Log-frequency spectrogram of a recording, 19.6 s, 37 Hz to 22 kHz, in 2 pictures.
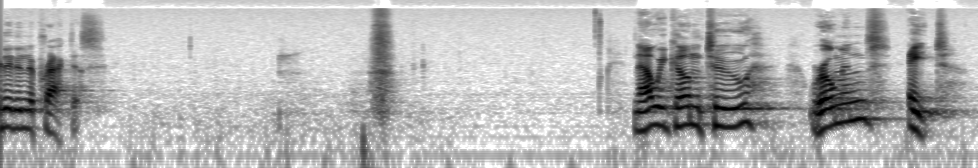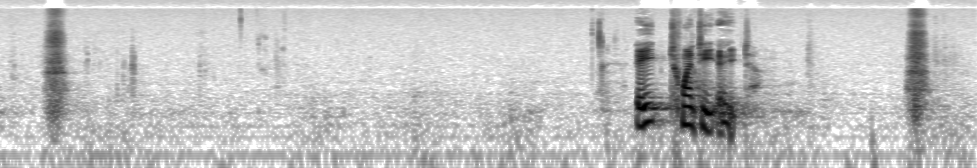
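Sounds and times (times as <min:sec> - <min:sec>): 
speech: 0:00.0 - 0:01.1, 0:06.4 - 0:09.5, 0:16.2 - 0:17.4
person sniffling: 0:02.8 - 0:04.1, 0:10.2 - 0:10.6, 0:18.8 - 0:19.4.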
